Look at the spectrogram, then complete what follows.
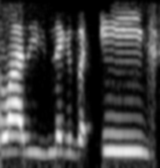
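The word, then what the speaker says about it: Yves: Notice they get a nigga a name that sounds like a woman's name, even though they spell it Y-B-E-S, like Eve Saint Laurent.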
